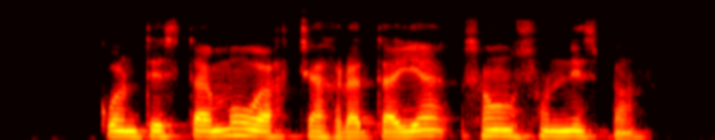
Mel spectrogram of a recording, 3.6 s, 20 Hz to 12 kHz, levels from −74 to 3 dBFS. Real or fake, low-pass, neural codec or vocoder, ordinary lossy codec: fake; 7.2 kHz; codec, 16 kHz, 4 kbps, X-Codec, HuBERT features, trained on LibriSpeech; Opus, 24 kbps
